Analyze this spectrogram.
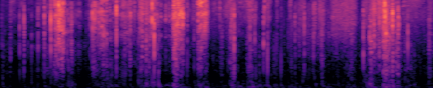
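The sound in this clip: An envelope is torn open in front of a microphone: a continuous run of crisp paper tearing, crinkling and rustling bursts, fairly loud throughout, with no talk.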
